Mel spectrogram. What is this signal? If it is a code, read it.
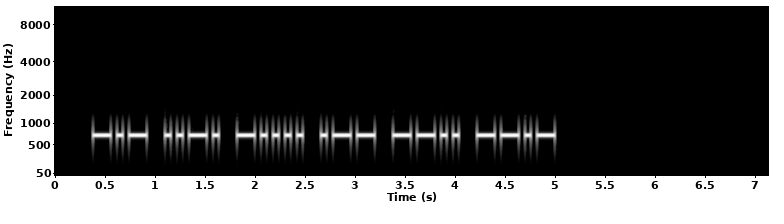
Morse code, heard as a keyed tone, about 21 wpm, 700 Hz. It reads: KF6WZQ
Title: USA Call Signs - 6 Characters - Repeated 3x - 20wpm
